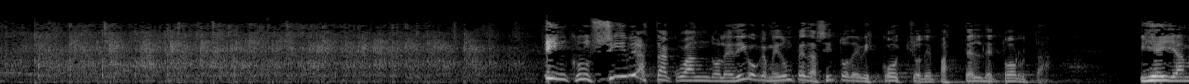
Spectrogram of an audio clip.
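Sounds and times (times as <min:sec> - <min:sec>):
audience applause: 0:00.0 - 0:05.4
speech: 0:05.5 - 0:10.6, 0:11.4 - 0:11.8.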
